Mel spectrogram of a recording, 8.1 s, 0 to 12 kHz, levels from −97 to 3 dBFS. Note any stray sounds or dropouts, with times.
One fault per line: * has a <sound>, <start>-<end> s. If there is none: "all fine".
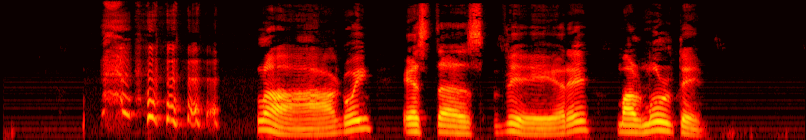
* has a laugh, 1.0-2.2 s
